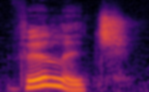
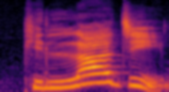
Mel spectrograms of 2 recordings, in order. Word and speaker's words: village: 자는 AG 소리 나죠 연결하면 Village 됩니다 Village이 덩어리 소리가 무슨 소리가 나는지를 모르고이 단어를 읽으면 빌라지 뭐 이런 식으로 많이 읽으시는데 빌라지 아닙니다입니다 따라해 보세요 좋습니다가 뭘까요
